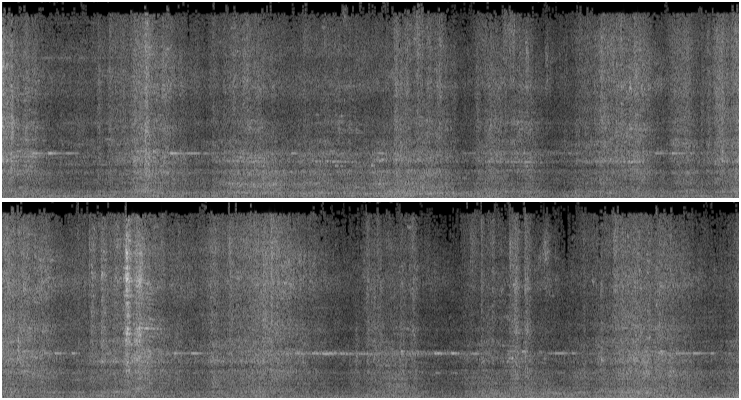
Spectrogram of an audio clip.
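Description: Freight cars of a long intermodal train rolling past at speed: a steady rumble of steel wheels on rail with scattered clicks, and a faint high wheel squeal that comes and goes.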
